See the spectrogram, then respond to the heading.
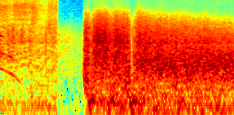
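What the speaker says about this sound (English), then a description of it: "Explosions light up the southern fields," Battlefield explosions across southern fields during a tank clash: a rumbling blast gives way to a brief lull, then a sudden heavy boom erupts and rolls on as a sustained, loud roar, with a second impact hitting partway through.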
